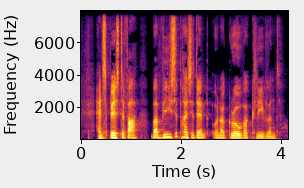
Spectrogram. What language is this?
Danish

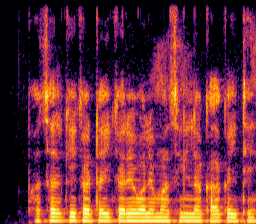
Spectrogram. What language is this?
Chhattisgarhi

